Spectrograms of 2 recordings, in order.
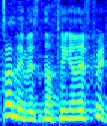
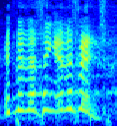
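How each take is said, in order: First: It is said in his normal voice. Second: It is said in a mocking imitation.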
